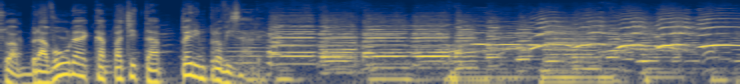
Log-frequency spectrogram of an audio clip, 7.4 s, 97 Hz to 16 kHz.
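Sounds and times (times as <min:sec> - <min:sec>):
speech: 0:00.0 - 0:02.9
rhythmic accordion-style chamamé music: 0:00.0 - 0:07.3
sapucai festive shout: 0:03.8 - 0:07.3.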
